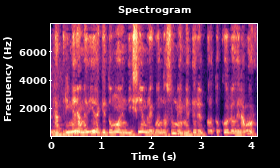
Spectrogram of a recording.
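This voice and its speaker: Somewhat breathy, this man's voice has a dark, mellow tone and a fairly high pitch. He speaks at a moderate pace with fairly even intonation. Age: 60s. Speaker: politician. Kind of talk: interview. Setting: online live stream.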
